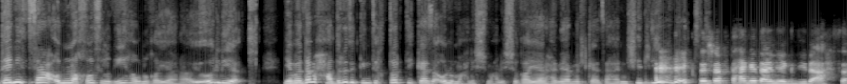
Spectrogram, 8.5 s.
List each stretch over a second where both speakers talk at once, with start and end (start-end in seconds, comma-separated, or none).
none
